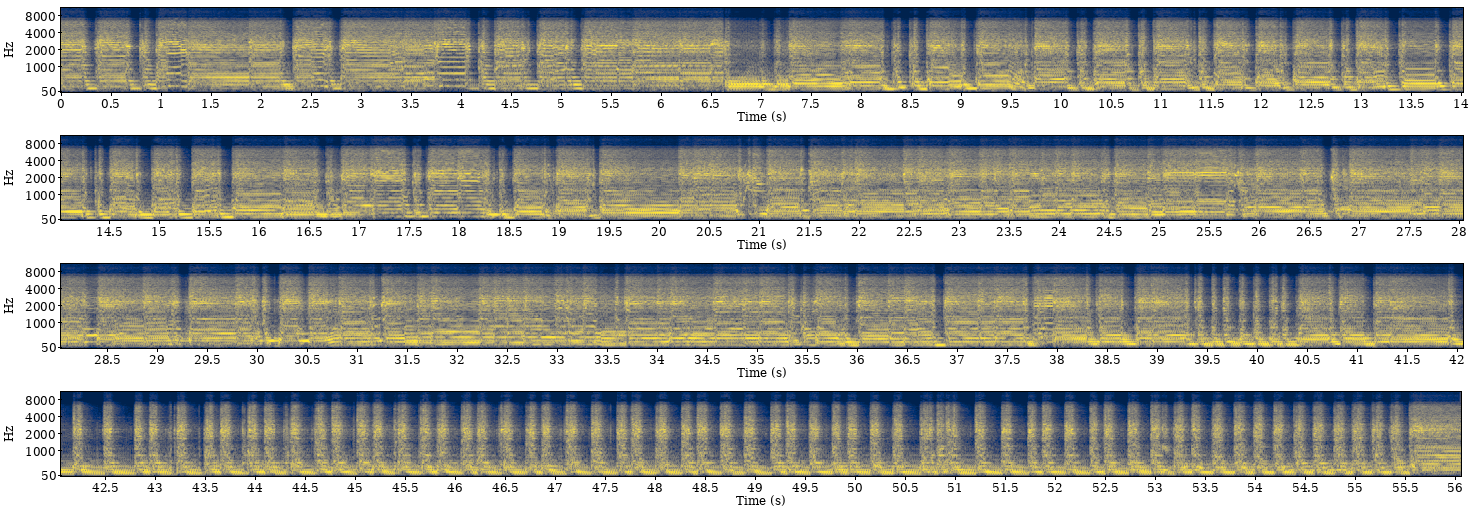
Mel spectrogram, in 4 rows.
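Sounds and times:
distorted electric guitar: 0.0 - 56.0.

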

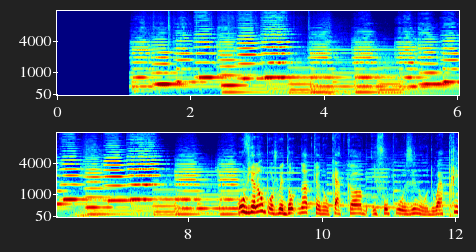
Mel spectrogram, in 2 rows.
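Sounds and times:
violin melody: 1.1 - 12.0.

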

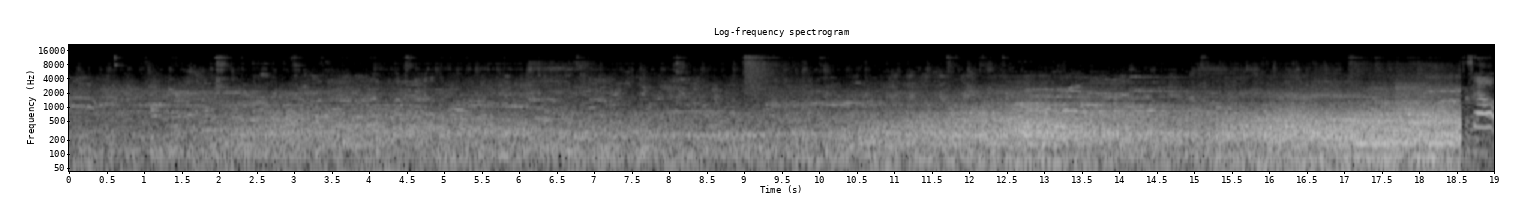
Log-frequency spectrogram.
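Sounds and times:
roller coaster rumbling on track: 0.0 - 19.0.

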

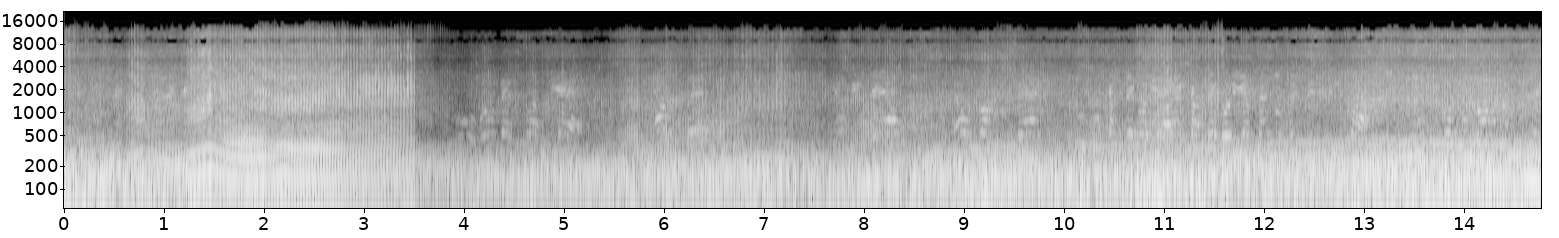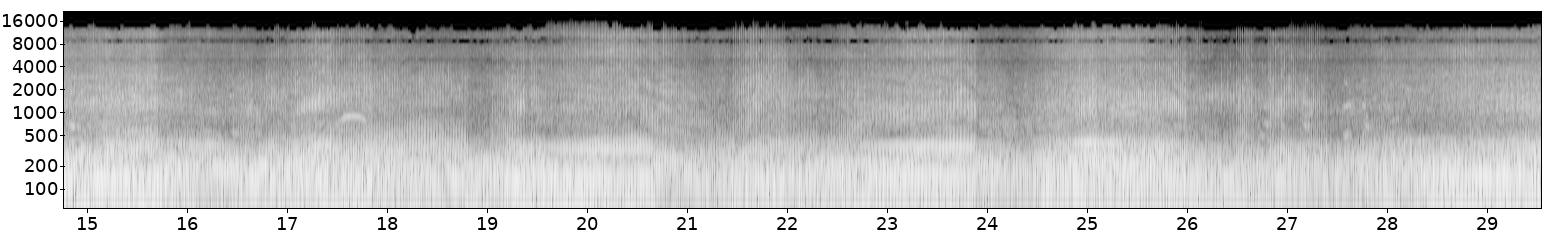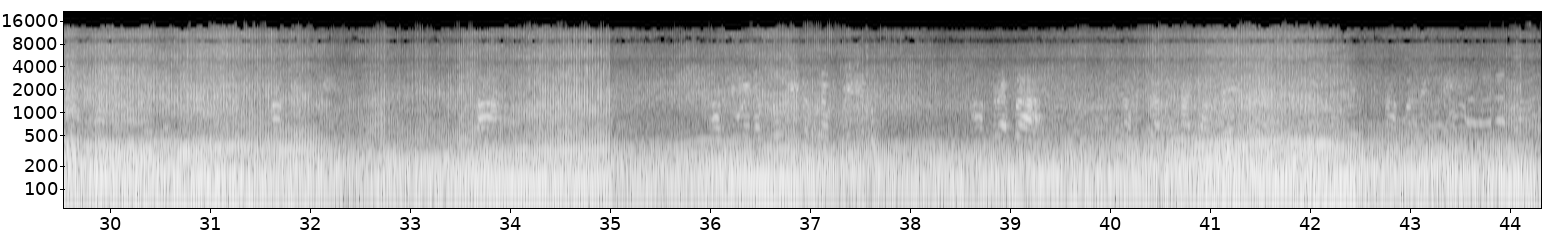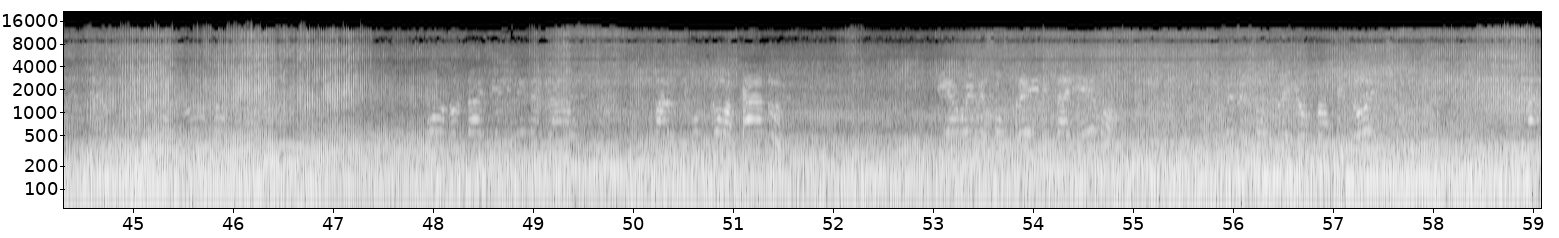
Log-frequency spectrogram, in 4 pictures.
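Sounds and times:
dirt bike engines revving: 0.0 - 59.0.

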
